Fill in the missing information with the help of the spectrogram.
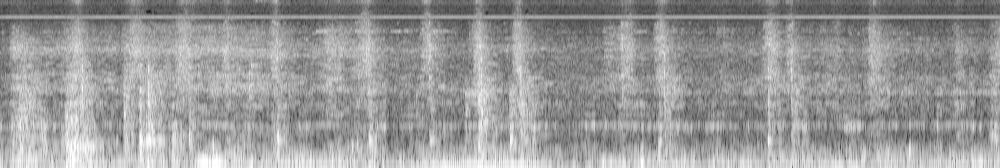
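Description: Felt-tip marker scratching and tapping on paper in short, irregular strokes as a neckline curve is drawn on a paper pattern, over a faint steady low hum.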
